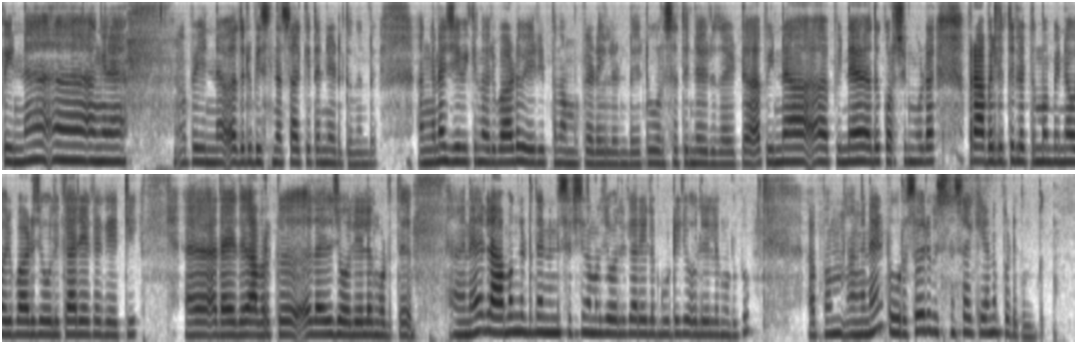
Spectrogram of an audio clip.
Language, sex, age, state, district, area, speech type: Malayalam, female, 18-30, Kerala, Wayanad, rural, spontaneous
